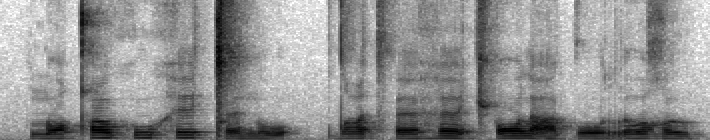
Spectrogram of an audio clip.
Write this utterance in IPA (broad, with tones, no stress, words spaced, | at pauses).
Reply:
nɔ˨qʰu˦ hu˦he˦ǀɛ˨ no˨ | dˤe˨ t͡sʼɛ˨ɦɛ˦˨t͡ʃʼɔ˦la˨ ko˨rɤ˦ʁɯ˦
